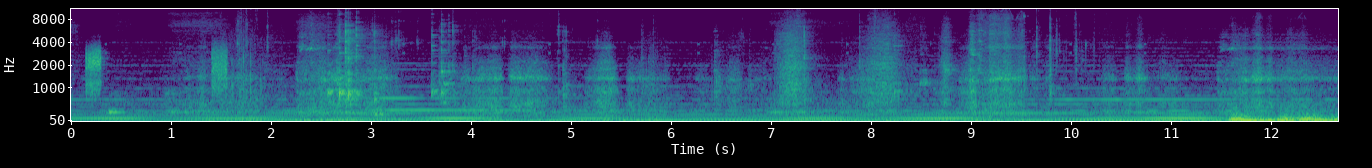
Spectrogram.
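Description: A low, steady film-score drone under repeated clinks and knocks of metal tins being handled and packed into a wooden crate. A louder low rumble comes in suddenly near the end.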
